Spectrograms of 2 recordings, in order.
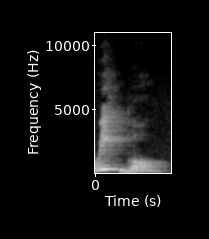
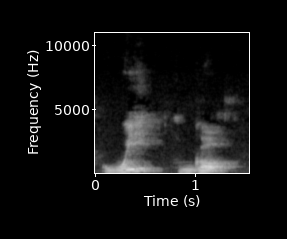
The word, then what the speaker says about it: OUIGO: que é o wigle o wigle É assim que se pronuncia em espanhol é já as pessoas estão pronunciando de muitas formas diferentes porque o nome francês né prpria a própria empresa fala Wi go mas já ouvimos Wi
